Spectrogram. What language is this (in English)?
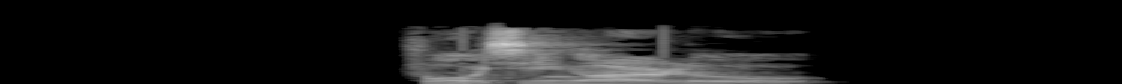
Chinese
